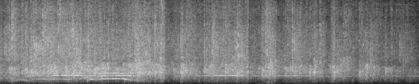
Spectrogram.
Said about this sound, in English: Give them a massive, massive, massive, massive round of applause.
